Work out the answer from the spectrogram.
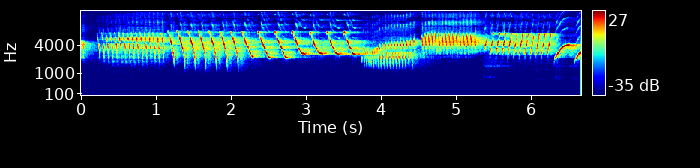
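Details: Belgian canary song for training canaries: a long run of fast descending sweeps, a low rolling trill, then a high buzzy roll and a final rising note, sung continuously.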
